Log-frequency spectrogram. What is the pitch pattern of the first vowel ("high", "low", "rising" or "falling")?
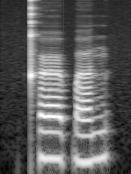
low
